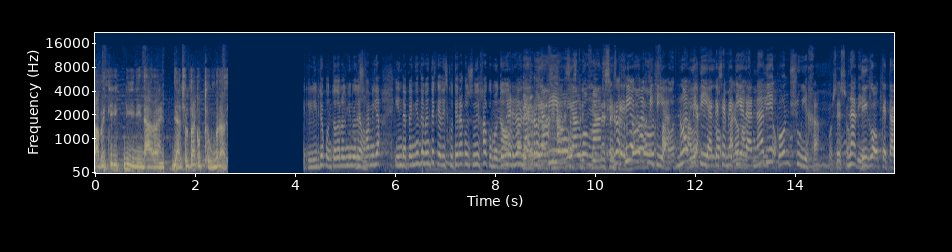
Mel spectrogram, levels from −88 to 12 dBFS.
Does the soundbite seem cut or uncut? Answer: uncut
